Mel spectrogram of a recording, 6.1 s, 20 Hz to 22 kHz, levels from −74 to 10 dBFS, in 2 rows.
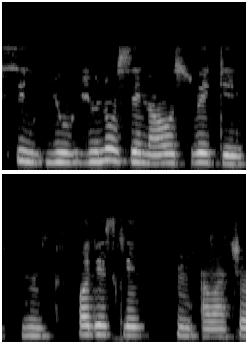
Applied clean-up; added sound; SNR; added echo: none; none; none; none.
